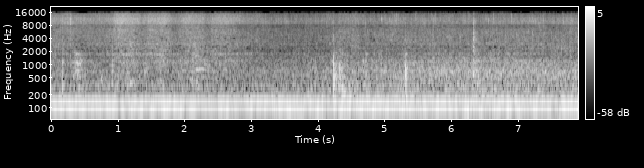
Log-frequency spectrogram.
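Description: Onion, ginger and garlic paste sizzling and frying in oil in a pan, with a spatula stirring through it and a few light clicks in the second half. A steady low hum runs underneath.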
